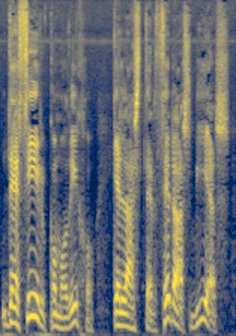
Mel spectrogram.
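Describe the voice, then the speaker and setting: A man's voice: medium pitch, big pitch swings, a little slow, dark tone, slightly rough, dry recording, clean studio sound. A man hosting a radio panel discussion, reading quotes aloud in a sardonic, mocking way. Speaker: radio talk show host. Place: radio studio. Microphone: studio microphone.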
